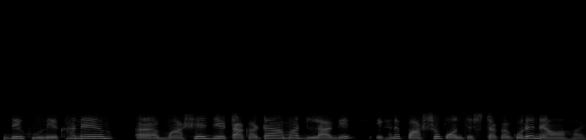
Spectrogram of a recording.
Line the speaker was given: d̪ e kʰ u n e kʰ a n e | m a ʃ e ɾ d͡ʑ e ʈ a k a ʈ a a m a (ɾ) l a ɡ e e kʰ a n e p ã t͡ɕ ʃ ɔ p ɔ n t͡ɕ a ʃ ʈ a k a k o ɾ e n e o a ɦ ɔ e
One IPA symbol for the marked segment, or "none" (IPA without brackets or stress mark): ɾ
